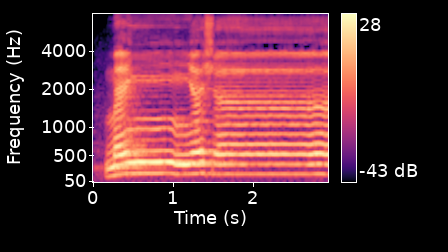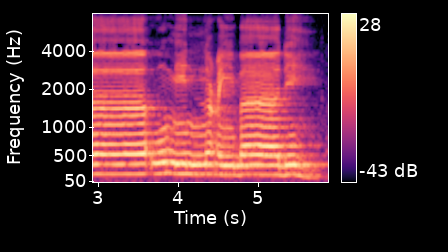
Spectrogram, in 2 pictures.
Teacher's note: ولكن الله يمن على من يشاء من عباده Man yasha' tu mak wajib muttasil, panjangnya kalau baca seterus mesti 4 ataupun 5 harakat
